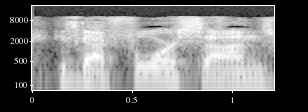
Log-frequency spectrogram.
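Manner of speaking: usual speaking voice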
